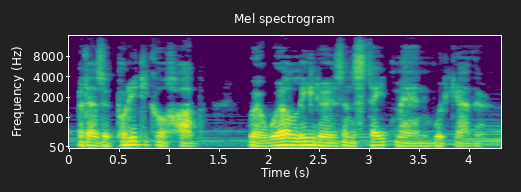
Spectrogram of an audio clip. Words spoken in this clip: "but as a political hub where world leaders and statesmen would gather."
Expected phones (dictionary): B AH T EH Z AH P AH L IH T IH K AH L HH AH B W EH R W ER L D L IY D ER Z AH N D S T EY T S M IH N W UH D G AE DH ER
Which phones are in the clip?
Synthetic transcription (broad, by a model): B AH T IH Z AH P AH L IH T IH K AH L HH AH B W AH R W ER L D L IY D ER Z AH N S T EY T M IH N W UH D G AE DH ER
